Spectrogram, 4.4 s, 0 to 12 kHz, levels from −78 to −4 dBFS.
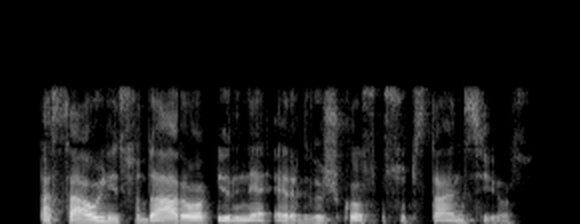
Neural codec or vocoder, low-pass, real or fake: codec, 16 kHz, 2 kbps, FunCodec, trained on LibriTTS, 25 frames a second; 7.2 kHz; fake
